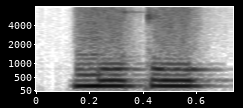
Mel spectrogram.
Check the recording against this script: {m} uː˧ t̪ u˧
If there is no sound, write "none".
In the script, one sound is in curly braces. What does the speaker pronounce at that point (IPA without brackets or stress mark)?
m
